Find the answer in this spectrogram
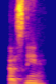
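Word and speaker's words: Kasdim: So it's like a C or a K. So to even transliterate that in English, like C-H-L-D, like Chaldeans, that's wrong. It should always be with the K. So you pronounce it correctly, Kazdim. But if you want to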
